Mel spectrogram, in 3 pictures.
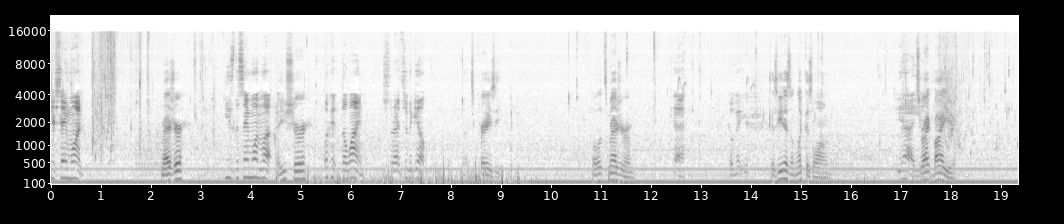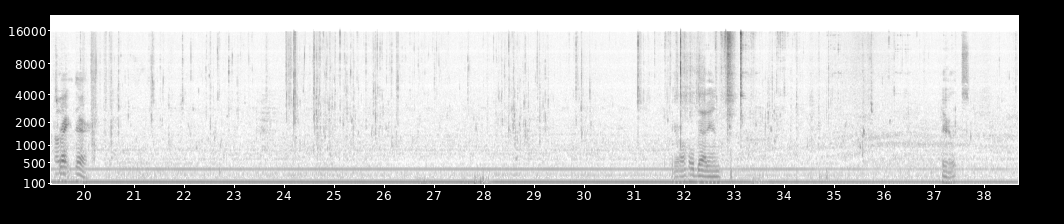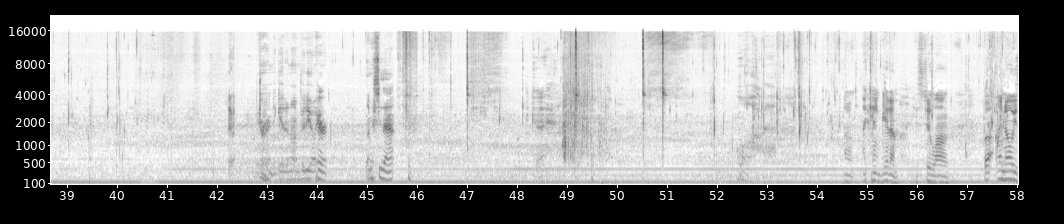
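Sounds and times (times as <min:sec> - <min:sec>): river water lapping and sloshing: 0:00.0 - 0:05.5, 0:10.2 - 0:11.3, 0:11.9 - 0:58.0
steady low hum: 0:00.0 - 0:58.0
river water lapping on rocks: 0:00.7 - 0:03.5, 0:20.1 - 0:30.3, 0:37.8 - 0:42.2, 0:48.8 - 0:55.4
small knocks and splashes: 0:00.8 - 0:02.1, 0:02.7 - 0:03.5, 0:17.8 - 0:30.3, 0:31.0 - 0:36.9, 0:37.7 - 0:42.0, 0:45.6 - 0:55.4, 0:56.2 - 0:58.0.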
